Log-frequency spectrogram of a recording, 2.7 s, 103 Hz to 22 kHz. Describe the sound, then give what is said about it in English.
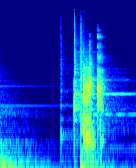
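Dice clatter across a tabletop in a short burst of hard, quick knocks and a dull thunk, fairly loud, over a low background hum with no talking, as a die is rolled in a game and comes up 17. “I actually rolled well enough.”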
